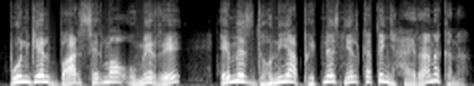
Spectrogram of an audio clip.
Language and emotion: Santali, surprised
